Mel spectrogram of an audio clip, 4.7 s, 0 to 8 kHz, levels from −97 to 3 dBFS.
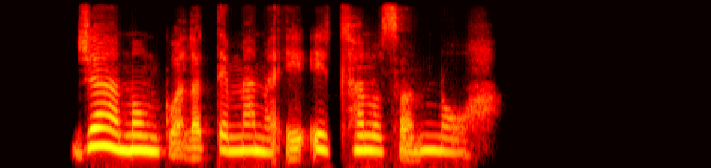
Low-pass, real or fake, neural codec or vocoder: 7.2 kHz; fake; codec, 16 kHz, 0.5 kbps, X-Codec, HuBERT features, trained on LibriSpeech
